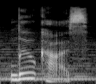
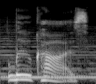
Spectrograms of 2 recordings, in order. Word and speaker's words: Lucas: In some cultures, it's pronounced Lucas, and in others, Lu cause, but both pronunciations are lovely, and the name maintains its essential character.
